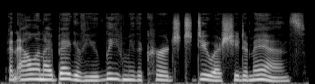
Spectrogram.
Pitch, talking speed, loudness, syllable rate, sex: 205 Hz, 285 wpm, -17 LUFS, 6.6 syllables/s, female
